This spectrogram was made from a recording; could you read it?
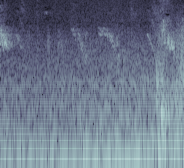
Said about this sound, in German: Die Müllinenstrasse ist auf der einen Seite recht laut, aber hinten raus konnte ich die Spatzen hier hören.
